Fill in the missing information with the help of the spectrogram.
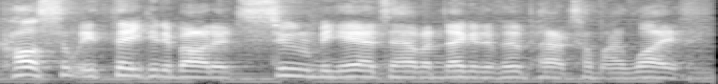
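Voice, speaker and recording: A man's voice: fairly high pitch, fast, bright, forceful tone, faint music behind. A man reading a story aloud in a comedic way, with mocking, profane casual riffing.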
